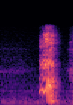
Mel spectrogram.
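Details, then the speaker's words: Woman (self-described "Hiccup Queen") with a bout of small hiccups while talking, after missing many bigger ones; a single sharp, brief hiccup in a quiet room. "I got hiccups. Just small ones. I missed some of the bigger hiccups."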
